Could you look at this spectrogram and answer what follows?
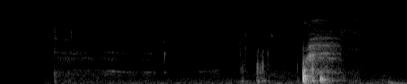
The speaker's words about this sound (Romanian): Dr. Thürmann bea mai întâi o înghițitură de bere, apoi îl întreabă pe Andreas.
